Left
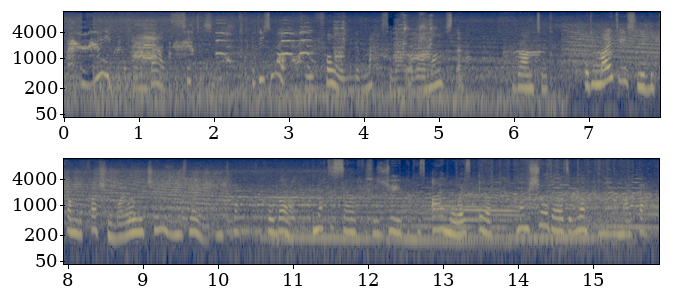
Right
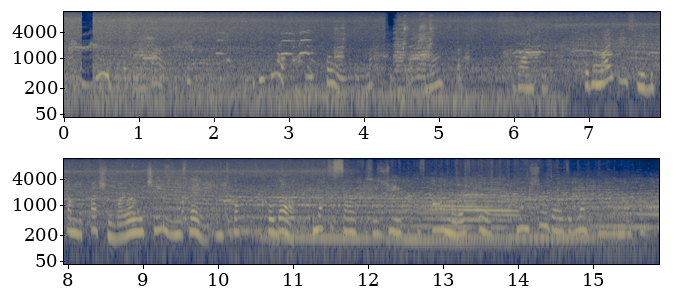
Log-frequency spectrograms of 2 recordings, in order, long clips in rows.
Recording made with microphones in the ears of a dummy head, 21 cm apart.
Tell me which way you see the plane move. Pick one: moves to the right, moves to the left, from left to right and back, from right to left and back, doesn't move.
moves to the right.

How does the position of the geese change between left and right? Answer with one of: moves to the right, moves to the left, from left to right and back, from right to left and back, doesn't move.
from left to right and back.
